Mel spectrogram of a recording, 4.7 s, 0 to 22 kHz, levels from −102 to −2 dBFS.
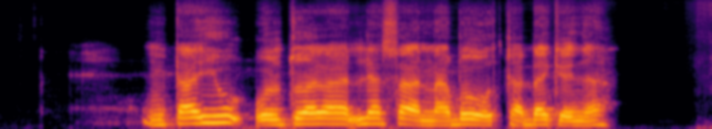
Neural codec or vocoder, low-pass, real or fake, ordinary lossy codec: codec, 44.1 kHz, 3.4 kbps, Pupu-Codec; none; fake; none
